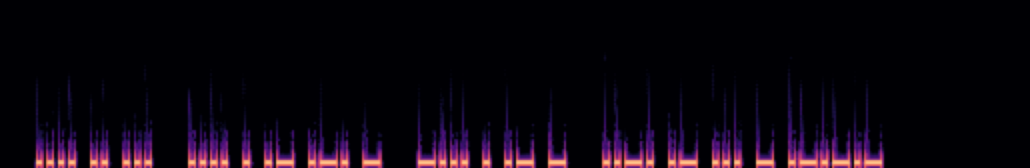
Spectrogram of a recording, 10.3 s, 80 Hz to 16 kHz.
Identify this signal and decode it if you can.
Morse code, heard as a keyed tone, about 22 wpm, 700 Hz. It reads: HIS HEART BEAT FAST.
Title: Sentences from Top 1300 Words 22wpm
